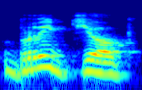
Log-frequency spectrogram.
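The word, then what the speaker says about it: brídeóg: One way to bring the magic of Brigid into your homes at Imbolc is to make a bridiog, pronounced bridjog.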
